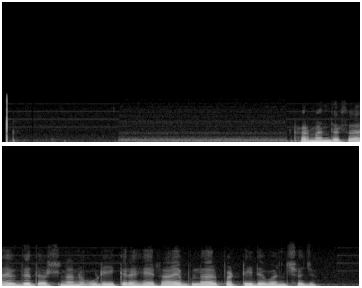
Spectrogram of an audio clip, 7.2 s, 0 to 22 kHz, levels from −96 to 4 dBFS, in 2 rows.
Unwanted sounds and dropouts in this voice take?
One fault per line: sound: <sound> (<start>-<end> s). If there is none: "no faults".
no faults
